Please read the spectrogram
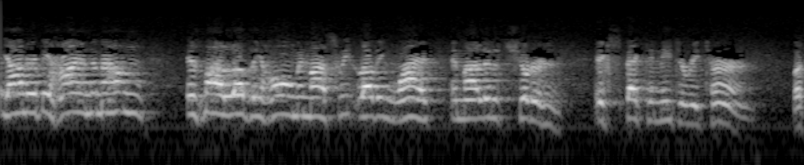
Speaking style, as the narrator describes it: said

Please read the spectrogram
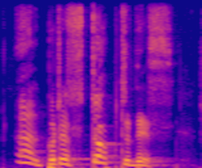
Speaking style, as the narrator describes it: she said to herself

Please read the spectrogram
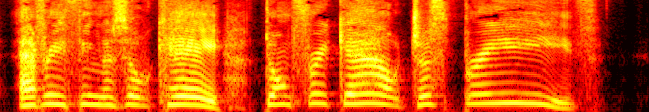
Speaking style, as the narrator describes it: telling her sweetly

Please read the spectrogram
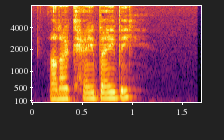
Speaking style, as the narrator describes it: Nicole murmured, the heated breath of her words

